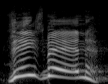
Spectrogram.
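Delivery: high shrill scandalized whine, slowed; hammed-up shocked complainer; outraged townsfolk. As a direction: gasp it like a horrified gossip. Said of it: "Don't you love it".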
